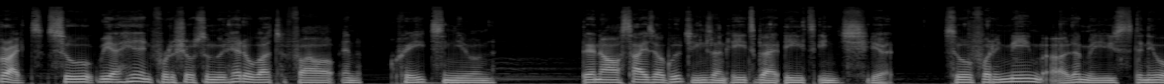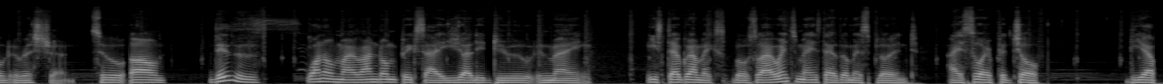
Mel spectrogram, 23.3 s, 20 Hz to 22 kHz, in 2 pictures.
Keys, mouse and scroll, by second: 4.2 F8, 4.7 click, 8.0-14.7 drag, 14.7 ctrl+c, 16.4 click, 22.4 click.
